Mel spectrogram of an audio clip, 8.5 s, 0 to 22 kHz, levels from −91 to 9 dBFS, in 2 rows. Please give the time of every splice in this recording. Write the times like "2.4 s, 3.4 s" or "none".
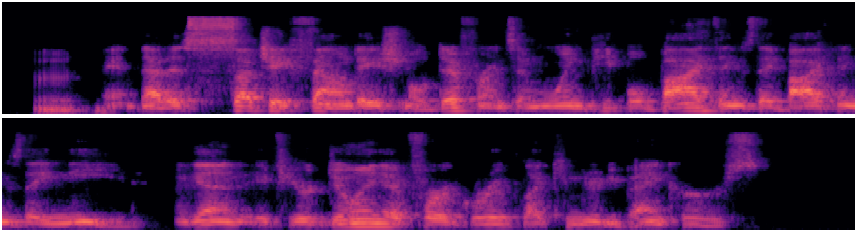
5.2 s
